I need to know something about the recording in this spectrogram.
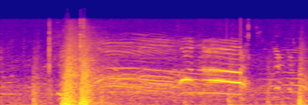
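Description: A heavy double thud on a wrestling ring about a second in: a wrestler's body or feet slamming onto the mat. Shouting voices follow near the end.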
